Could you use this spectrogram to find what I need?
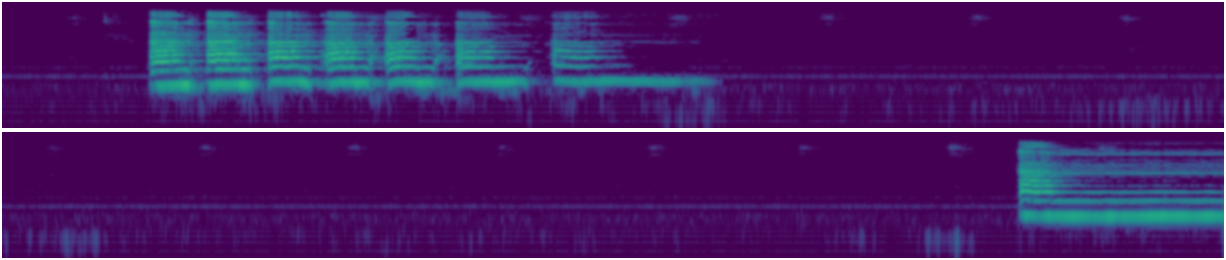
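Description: A young woman sings short, bright notes close by, then holds a long steady note.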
